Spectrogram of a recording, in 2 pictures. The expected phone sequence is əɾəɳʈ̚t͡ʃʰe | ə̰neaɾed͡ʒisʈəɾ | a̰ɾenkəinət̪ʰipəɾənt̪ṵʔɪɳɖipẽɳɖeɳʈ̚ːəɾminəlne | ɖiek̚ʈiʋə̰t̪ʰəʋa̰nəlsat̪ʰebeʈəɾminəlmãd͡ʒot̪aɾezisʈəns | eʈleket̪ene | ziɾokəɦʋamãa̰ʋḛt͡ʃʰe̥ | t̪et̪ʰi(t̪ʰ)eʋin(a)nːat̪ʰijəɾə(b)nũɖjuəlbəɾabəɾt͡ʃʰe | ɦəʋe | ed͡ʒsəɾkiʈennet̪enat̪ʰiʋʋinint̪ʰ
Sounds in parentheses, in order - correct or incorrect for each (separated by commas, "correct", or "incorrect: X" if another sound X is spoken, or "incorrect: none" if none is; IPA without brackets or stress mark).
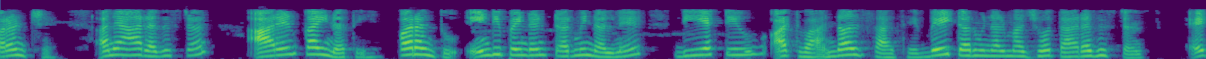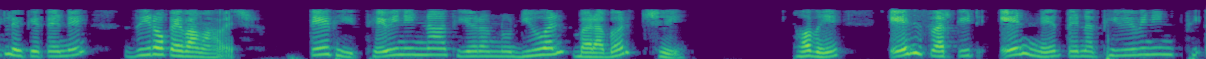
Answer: correct, incorrect: i, incorrect: m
